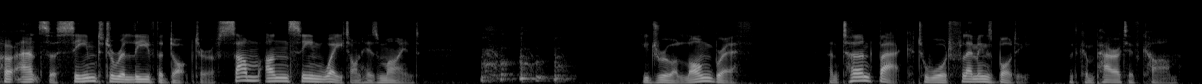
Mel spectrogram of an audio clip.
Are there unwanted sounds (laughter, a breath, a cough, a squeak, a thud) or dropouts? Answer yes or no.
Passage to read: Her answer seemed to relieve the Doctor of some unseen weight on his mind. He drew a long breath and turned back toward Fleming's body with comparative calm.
yes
